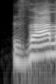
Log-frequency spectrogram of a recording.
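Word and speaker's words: ذ: my leaf please দেখেন জিহ্বার আগামী এর উপরে দুই দাঁতের আগা এর সাথে লাগাবো লাগিয়ে আমরা উচ্চারণ করব নরম সুরে কেমন নরম আওয়াজে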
